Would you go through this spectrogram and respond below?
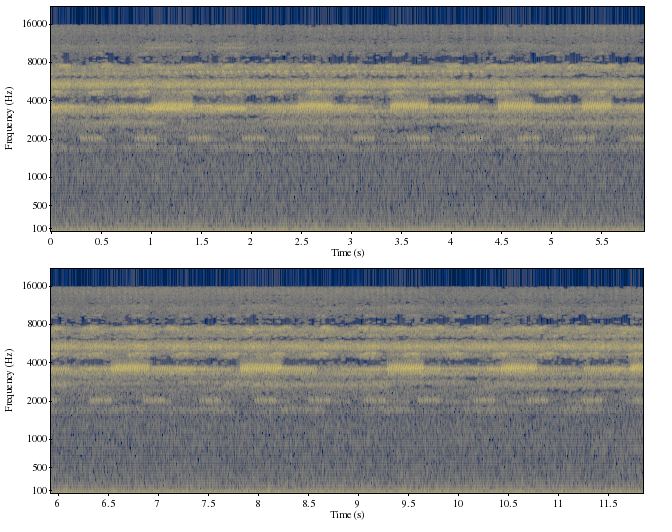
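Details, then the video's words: Crickets in a park as evening falls, producing bright high-pitched chirps in short bursts every second or two atop an unbroken insect drone, with mild low background rumble. "Park Serenade: Cricket Sounds in a Peaceful Park | Evening Ambience"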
